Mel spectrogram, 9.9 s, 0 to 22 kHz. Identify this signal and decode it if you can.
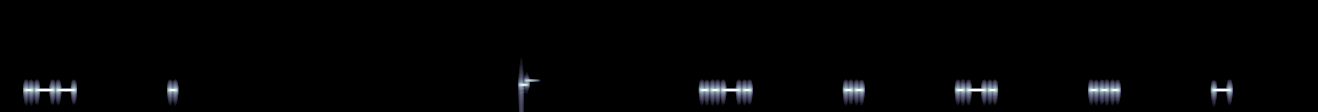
Morse code, heard as a keyed tone, about 30 wpm, spaced as for 10 wpm, 700 Hz. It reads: WE FIRST
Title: 6x Character Spacing - Top 100 Words - 30wpm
